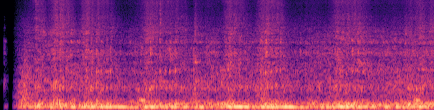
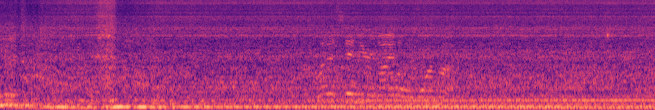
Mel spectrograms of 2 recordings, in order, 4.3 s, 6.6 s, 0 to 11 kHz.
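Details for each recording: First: 1971 Pontiac Firebird Formula with ignition issues; Quadrajet carb already rebuilt (needle, accelerator pump, secondary doors, float height) but still runs poorly: lumpy, uneven V8 rumble surging and sagging irregularly instead of pulling smoothly; rough running, distributor next suspect. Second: 1971 Pontiac Firebird Formula V8, after distributor ignition work with timing slightly advanced, cold and idling a few minutes, smelling rich: deep, even idle holds steady with a brief rev blip, no misses or stumbles. Normal idle.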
